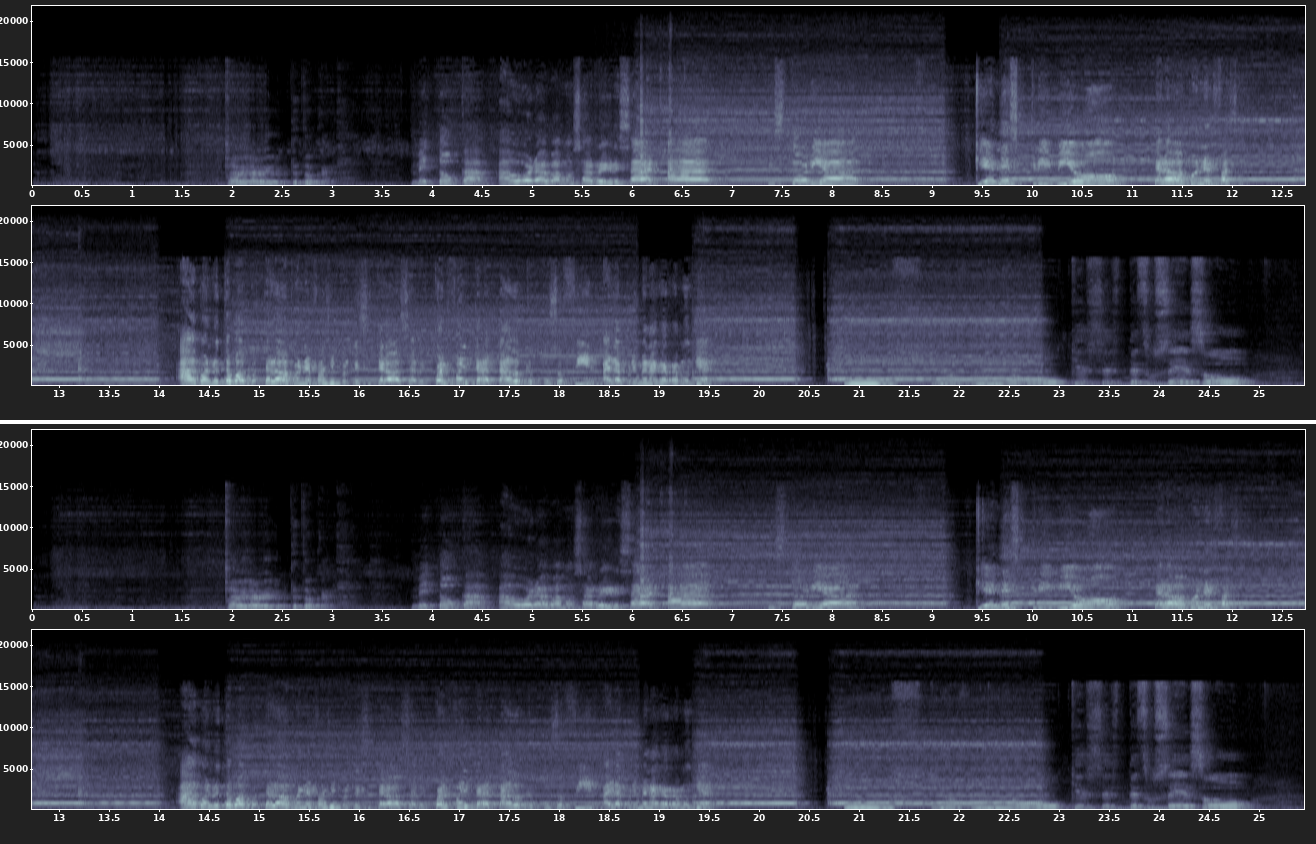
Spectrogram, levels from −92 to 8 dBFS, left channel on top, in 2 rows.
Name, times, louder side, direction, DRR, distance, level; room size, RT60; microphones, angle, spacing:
voice 1, 1.9-3.2 20.8-25.3, left 1 dB, 10° right, 3.6 m, -36 dB
voice 2, 3.8-9.0 9.4-10.9 11.2-12.2 13.8-19.6, left 3 dB, 90° left, 2.8 m, -30 dB
Camera, 5.7-14.0 14.3-18.8 19.3-22.8, left 1 dB, 30° left, 3.7 m, -39 dB
13.0 x 7.1 x 6.0 m
head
